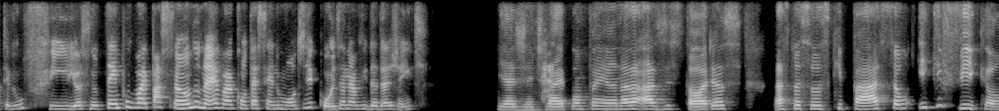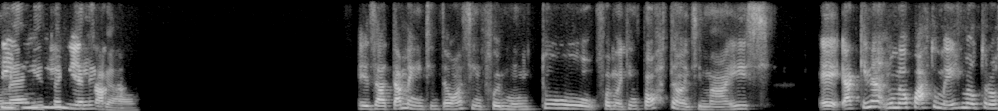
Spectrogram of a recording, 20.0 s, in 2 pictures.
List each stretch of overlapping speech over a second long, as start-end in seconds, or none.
10.0-11.3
